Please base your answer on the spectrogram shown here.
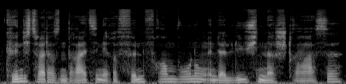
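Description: Ein Schauspieler spielt in einem Radiokrimi einen trockenen, bohrend fragenden Kommissar. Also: male voice, on the low side, fairly quick, natural voice. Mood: dry, probing. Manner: probing, dry. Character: dry, probing male police inspector. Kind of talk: naturalistic German radio drama acting.

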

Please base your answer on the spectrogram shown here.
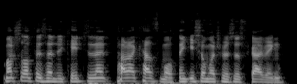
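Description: A young Swedish man with a Swedish accent, streaming a competitive team game and firing off quick, repeated callouts over a headset. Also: mid-range voice. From Sweden. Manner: quick repeated shouted callouts, then relaxed chat to viewers. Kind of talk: rapid team callouts during a competitive match. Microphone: gaming headset.

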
